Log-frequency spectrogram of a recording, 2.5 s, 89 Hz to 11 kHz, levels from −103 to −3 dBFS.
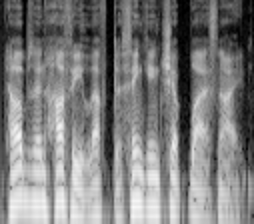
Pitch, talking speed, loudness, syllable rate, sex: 110 Hz, 210 wpm, -18 LUFS, 4.8 syllables/s, male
